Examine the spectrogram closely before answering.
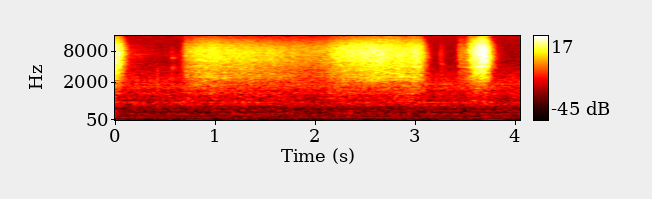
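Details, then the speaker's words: PC case with newly fitted Corsair AF120 120mm top fans, non-PWM and on a Phobya splitter, meant to follow the front fan's RPM signal. A loud steady air rush with a faint hum, a little louder than before and pulling lots of air; expected to slow down. "It's a wee bit louder than it was before. These two top fans, because they're not PWM, but it should be running off the signal of this."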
